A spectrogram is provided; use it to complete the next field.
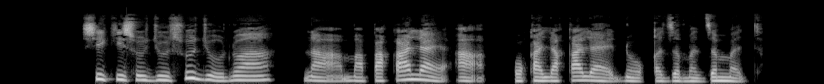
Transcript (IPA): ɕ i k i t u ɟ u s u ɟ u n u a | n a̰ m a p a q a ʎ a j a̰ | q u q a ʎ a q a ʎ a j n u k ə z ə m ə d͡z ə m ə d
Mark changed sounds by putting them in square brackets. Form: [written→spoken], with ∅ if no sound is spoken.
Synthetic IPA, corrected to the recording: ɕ i k i [t→s] u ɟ u s u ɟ u n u a | n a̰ m a p a q a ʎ a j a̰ | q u q a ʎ a q a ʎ a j n u [k→q] ə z ə m ə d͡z ə m ə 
